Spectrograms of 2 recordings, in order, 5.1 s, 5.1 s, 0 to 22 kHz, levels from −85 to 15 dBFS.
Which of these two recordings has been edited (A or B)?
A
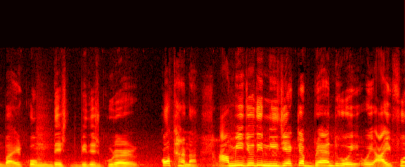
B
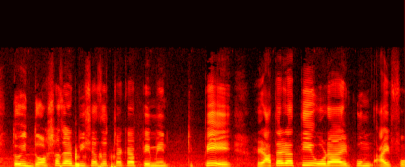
A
